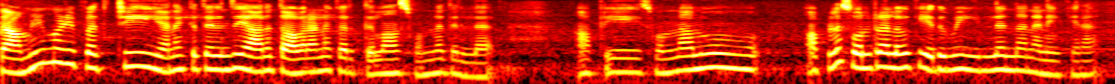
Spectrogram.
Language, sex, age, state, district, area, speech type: Tamil, female, 30-45, Tamil Nadu, Nagapattinam, rural, spontaneous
